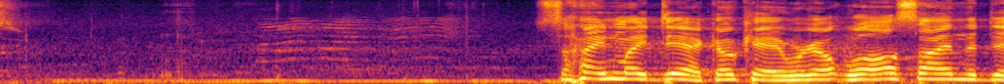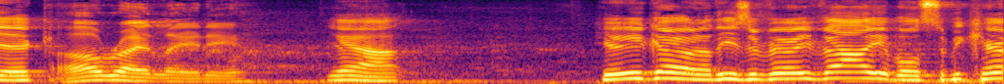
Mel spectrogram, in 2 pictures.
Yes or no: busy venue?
yes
